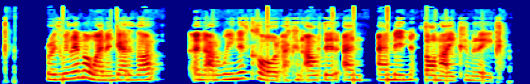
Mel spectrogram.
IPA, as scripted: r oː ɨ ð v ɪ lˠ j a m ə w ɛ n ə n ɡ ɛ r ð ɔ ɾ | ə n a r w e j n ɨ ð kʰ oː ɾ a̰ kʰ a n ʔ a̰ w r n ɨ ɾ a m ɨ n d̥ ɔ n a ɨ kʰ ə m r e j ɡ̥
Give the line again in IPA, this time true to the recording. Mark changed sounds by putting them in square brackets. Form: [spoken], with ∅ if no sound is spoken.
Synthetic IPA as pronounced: r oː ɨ ð [w] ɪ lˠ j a m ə w ɛ n ə n ɡ ɛ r ð ɔ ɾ | ə n a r w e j n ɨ ð kʰ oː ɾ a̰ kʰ [ə] n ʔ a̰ w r [d] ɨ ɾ [ɛ] m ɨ n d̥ ɔ n a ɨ kʰ ə m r e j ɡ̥

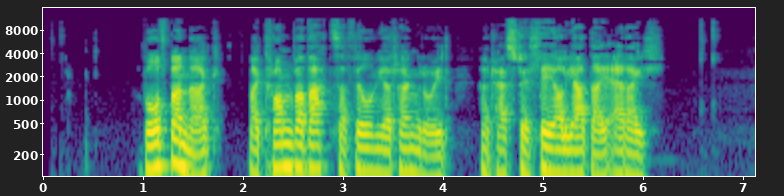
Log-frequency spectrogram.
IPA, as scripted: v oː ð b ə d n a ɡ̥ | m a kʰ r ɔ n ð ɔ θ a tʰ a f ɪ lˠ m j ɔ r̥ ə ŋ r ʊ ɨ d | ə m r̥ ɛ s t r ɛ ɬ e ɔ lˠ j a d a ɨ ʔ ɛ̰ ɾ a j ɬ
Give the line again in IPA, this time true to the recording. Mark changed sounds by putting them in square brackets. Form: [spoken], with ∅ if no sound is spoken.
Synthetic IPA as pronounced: v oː ð b ə [∅] n a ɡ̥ | m a kʰ r ɔ n [v] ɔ [ð] a tʰ a f ɪ lˠ m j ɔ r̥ ə ŋ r ʊ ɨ d | ə [n] r̥ ɛ s t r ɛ ɬ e ɔ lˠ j a d a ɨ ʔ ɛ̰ ɾ a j ɬ

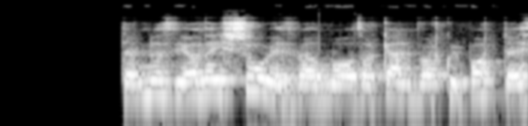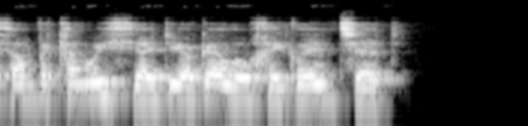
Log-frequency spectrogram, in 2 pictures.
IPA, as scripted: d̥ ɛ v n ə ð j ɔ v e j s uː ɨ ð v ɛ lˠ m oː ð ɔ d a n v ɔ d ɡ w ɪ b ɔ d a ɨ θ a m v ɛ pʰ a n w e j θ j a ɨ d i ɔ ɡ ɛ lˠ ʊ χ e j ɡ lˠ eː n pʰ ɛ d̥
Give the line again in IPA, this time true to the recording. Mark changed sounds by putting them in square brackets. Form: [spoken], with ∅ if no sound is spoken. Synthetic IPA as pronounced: d̥ ɛ v n ə ð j ɔ [ð] e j s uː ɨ ð v ɛ lˠ m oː ð ɔ [ɡ] a n v ɔ d ɡ w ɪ b ɔ d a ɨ θ a m v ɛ [kʰ] a n w e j θ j a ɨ d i ɔ ɡ ɛ lˠ ʊ χ e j ɡ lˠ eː n [tʰ] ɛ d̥

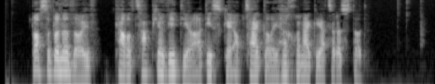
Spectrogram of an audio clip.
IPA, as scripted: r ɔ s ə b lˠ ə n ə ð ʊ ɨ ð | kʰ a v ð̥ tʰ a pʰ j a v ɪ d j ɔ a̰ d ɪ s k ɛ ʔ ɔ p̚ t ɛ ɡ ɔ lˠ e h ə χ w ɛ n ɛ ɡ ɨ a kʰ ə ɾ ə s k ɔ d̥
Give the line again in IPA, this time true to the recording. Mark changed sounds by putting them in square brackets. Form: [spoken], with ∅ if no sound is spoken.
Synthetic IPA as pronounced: r ɔ s ə b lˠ ə n ə ð ʊ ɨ ð | kʰ a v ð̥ tʰ a pʰ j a v ɪ d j ɔ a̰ d ɪ s k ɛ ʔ ɔ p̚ [tʰ] ɛ ɡ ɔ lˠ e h ə χ w ɛ n ɛ ɡ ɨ a [tʰ] ə ɾ ə s [t] ɔ d̥

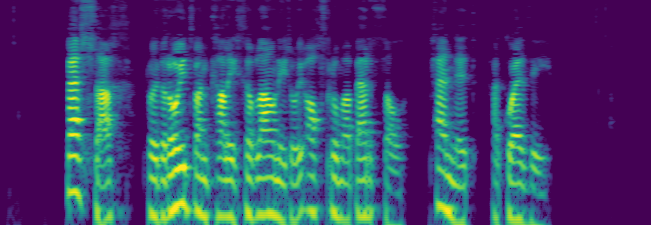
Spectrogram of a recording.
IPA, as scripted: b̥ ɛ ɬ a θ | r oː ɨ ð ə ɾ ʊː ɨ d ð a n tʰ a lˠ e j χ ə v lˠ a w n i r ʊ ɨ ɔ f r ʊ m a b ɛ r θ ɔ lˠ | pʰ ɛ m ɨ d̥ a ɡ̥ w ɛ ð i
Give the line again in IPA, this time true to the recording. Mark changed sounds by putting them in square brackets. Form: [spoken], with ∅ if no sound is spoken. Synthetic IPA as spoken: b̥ ɛ ɬ a [χ] | r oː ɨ ð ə ɾ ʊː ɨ d [v] a n [kʰ] a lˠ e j χ ə v lˠ a w n i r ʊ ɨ ɔ f r ʊ m a b ɛ r θ ɔ lˠ | pʰ ɛ [n] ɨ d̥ a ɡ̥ w ɛ ð i

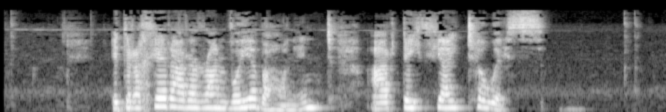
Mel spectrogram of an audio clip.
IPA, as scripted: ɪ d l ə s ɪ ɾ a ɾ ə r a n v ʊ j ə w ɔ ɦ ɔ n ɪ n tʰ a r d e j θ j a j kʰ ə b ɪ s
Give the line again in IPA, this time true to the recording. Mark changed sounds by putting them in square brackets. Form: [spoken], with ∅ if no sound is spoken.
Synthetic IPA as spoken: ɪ d [r] ə [χ] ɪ ɾ a ɾ ə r a n v ʊ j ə [v] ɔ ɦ ɔ n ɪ n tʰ a r d e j θ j a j [tʰ] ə [w] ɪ s

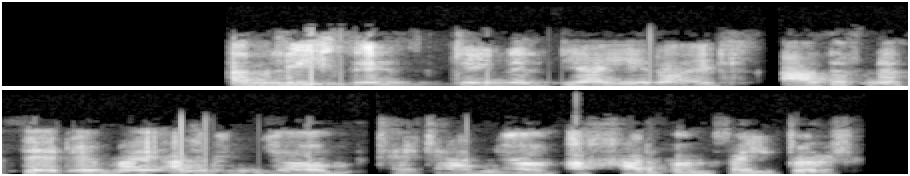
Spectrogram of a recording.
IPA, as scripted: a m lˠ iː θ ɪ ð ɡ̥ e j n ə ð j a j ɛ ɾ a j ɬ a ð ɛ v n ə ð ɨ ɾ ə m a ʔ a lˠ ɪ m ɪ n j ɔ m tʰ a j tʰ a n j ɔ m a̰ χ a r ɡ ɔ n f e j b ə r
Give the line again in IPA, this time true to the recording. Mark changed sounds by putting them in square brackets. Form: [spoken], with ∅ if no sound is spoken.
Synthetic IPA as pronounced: [ə] m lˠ iː θ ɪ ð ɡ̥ e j n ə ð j a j ɛ ɾ a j ɬ a ð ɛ v n ə ð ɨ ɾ ə m a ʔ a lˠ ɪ m ɪ n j ɔ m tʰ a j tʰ a n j ɔ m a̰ χ a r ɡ ɔ n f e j b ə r

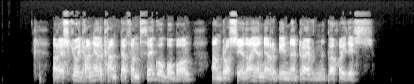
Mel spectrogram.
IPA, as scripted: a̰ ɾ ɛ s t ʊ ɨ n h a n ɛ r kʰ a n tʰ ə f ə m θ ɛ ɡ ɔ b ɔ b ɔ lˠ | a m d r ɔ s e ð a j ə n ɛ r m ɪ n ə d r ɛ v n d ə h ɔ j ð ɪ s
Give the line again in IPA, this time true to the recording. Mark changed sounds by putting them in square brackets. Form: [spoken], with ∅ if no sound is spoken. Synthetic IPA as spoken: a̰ ɾ ɛ s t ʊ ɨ [d] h a n ɛ r kʰ a n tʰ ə f ə m θ ɛ ɡ ɔ b ɔ b ɔ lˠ | a m d r ɔ s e ð a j ə n ɛ r [b] ɪ n ə d r ɛ v n [ɡ] ə h ɔ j ð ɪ s

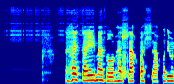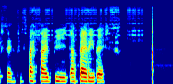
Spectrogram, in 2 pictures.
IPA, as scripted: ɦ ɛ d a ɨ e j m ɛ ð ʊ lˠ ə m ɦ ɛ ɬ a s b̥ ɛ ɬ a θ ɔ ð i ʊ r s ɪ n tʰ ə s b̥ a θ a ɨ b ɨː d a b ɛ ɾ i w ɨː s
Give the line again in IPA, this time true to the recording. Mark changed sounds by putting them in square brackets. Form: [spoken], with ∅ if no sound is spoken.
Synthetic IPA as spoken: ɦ ɛ d a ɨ e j m ɛ ð ʊ lˠ ə m ɦ ɛ ɬ a [χ] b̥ ɛ ɬ a [χ] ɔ ð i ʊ r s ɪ n tʰ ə s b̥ [ɛ] θ a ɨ b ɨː d a b ɛ ɾ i [b] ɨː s

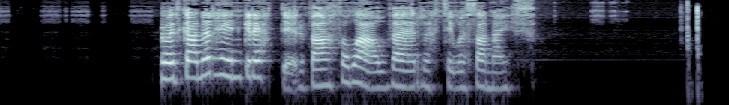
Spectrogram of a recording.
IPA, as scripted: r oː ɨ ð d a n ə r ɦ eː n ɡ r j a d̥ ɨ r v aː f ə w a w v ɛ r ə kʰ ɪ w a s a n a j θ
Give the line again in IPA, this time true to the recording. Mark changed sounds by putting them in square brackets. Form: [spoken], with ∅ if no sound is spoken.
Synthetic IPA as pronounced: r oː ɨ ð [ɡ] a n ə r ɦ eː n ɡ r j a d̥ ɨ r v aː f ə w a w v ɛ r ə [tʰ] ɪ w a s a n a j θ

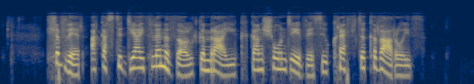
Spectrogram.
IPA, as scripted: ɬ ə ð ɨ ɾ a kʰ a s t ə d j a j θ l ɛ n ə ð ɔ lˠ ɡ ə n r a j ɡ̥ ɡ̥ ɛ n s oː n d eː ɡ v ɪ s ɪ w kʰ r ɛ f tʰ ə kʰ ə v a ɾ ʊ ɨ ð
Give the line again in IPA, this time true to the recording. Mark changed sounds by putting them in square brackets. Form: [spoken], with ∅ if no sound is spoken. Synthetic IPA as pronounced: ɬ ə [v] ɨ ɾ a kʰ a s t ə d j a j θ l ɛ n ə ð ɔ lˠ ɡ ə [m] r a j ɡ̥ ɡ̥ [a] n [ʃ] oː n d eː [∅] v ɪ s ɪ w kʰ r ɛ f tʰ ə kʰ ə v a ɾ ʊ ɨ ð

